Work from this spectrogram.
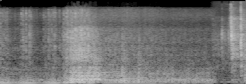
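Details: Chevrolet Caprice PPV running AMSOIL synthetic oil: crisp throttle blip rising cleanly and falling back to a smooth idle, no knocks or rattles; engine sounds healthy.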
